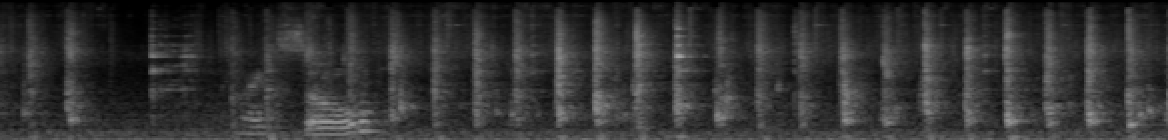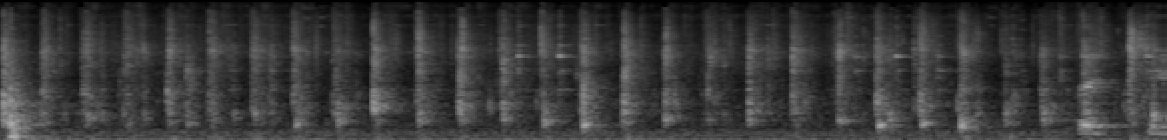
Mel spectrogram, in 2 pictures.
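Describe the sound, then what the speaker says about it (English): A utensil beats ingredients in a bowl for a homemade IHOP-style recipe, with steady, rapid clinks of metal against the bowl repeating in a brisk rhythm close up while a voice speaks briefly. "all you have to do now is mix that in really well"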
